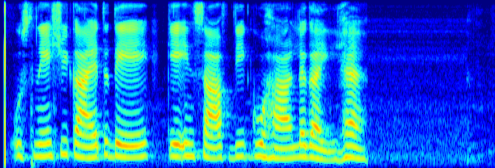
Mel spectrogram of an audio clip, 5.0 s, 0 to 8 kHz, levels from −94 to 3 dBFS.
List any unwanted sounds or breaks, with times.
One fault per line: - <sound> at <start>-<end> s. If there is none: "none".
none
